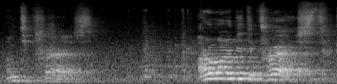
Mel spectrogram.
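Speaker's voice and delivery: high, fast whine about being angry; whiny self-talk. Retold or imitated. Preacher imitating a listener's whiny self-talk. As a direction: complain like someone fed up with their own anger. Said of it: "Have you ever done that?".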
